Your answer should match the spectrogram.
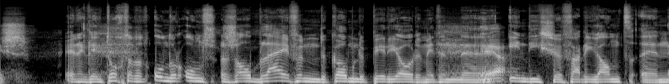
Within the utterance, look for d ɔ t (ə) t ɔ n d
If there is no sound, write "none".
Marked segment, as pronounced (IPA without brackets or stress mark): ə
